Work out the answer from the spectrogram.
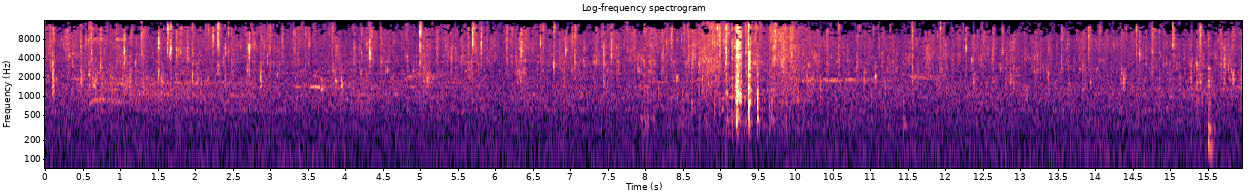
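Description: Steady rain falling, with scattered drops ticking close by. About nine seconds in comes a short rattle of a few loud knocks.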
